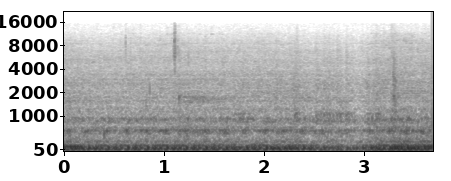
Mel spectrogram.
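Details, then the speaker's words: Ram truck shifting into reverse after the clunk fix, done with the rear axle locked and throttle applied: low steady engine rumble with no bang or clunk; the transmission now engages smoothly. "as you can here transmission is super smooth now"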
